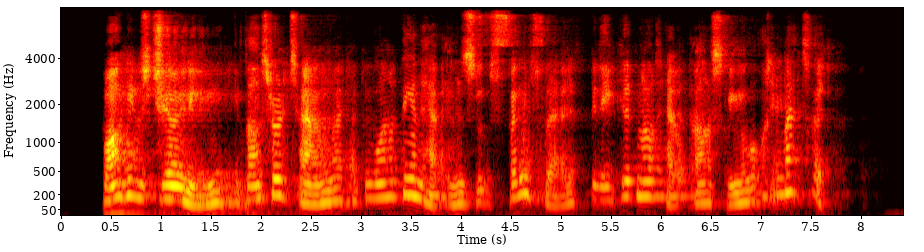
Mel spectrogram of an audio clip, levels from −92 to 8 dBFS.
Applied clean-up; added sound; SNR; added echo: neural mask model DeepFilterNet 3.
